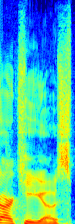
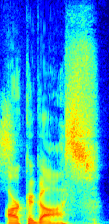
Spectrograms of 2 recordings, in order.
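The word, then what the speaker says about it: Archegos: I was singing it I've heard our kegos primarily okay it's definitely not archigos I believe that's Kathy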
